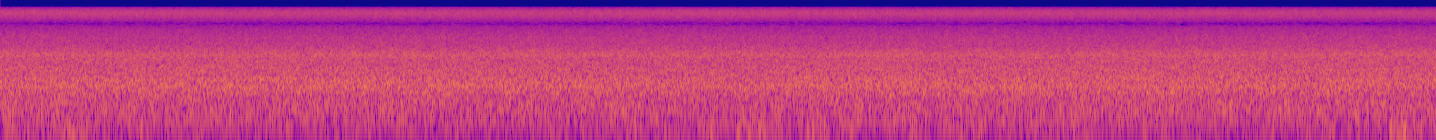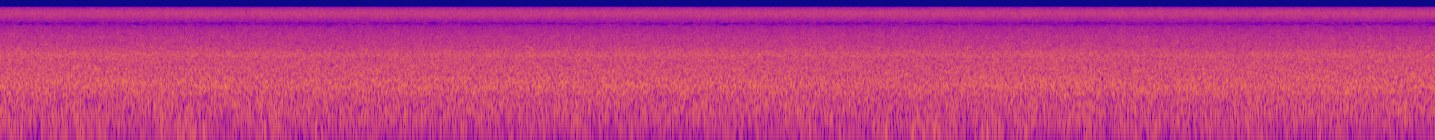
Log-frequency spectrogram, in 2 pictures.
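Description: Heavy rain falling steadily on a metal roof, with water pouring off the roof edge: an even, unbroken hiss.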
